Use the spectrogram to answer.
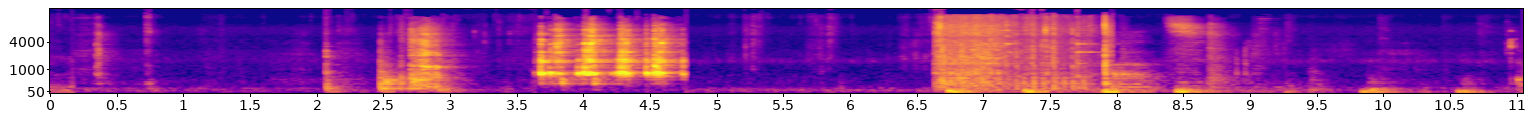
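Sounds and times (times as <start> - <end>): frozen berries rattling from plastic bag: 6.6 - 8.0.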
